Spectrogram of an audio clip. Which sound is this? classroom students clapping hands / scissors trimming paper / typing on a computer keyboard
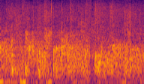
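classroom students clapping hands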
